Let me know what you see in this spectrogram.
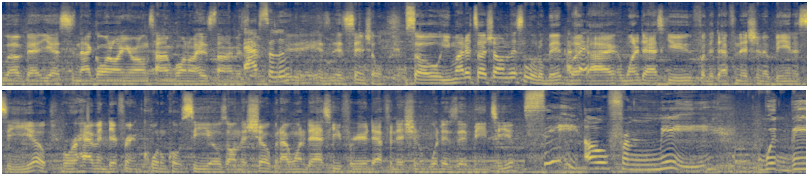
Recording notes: This was recorded during the actual conference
